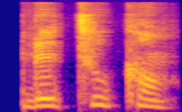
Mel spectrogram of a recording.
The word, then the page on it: le toucan: frances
